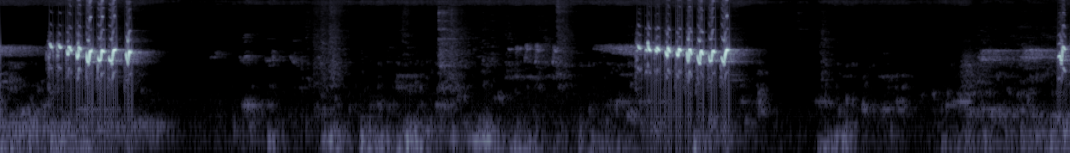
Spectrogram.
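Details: Sooty-headed bulbul calling to lure rival bulbuls into answering: two bursts of about eight rapid bubbly notes, each falling slightly in pitch and lasting about a second, separated by roughly five seconds of near silence.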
